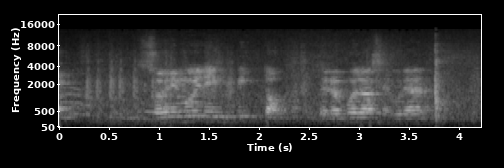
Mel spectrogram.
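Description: Voices on stage speaking in short phrases that are quieter and less clear than the main dialogue, with a single sharp click near the end.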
